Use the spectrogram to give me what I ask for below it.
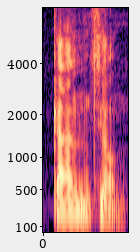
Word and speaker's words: canción: However, when I pronounce the word canción, my voice goes up here.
